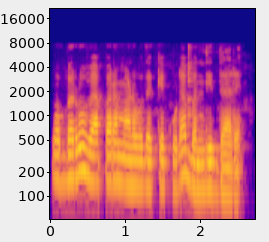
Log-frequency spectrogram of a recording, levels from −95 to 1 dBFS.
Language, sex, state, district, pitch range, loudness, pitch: Kannada, female, Karnataka, Bangalore, 130-165 Hz, -15 LUFS, 140 Hz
